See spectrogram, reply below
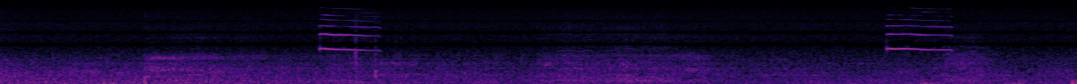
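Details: Roadside golden plover near its nest at Batsfjord, heard from a parked car: two slightly falling whistled notes roughly four seconds apart, with soft background rumble.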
